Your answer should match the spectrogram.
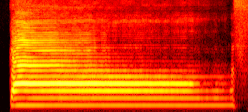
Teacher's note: জিব্বার গোড়া, গোড়া থেকে একটু আগে বাড়িয়া, জিব্বার গোড়া থেকে একটু আগে বাড়িয়া, তার বরাবর উপরে তালুর সাথে লাগিয়ে 4 আলিফ টেনে পড়বো।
